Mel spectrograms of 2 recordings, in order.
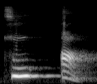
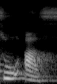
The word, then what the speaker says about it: tu as: We don't pronounce our S. So it's not to us. It's to a.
